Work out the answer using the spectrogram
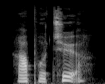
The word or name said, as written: rapportør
